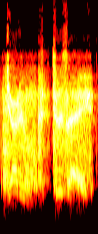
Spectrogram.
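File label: attack position, mood low, Hungarian; War Thunder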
